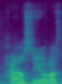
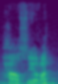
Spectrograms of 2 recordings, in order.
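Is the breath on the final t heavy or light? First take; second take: heavy; light. First: The final t has a long hissing breath. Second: The final t has a short, light breath. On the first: The speaker calls it wrong. "itu uh, Hamas yang berlebihan. Maka dia akan jadi seolah-olah huruf sin" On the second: The speaker calls it right. "Ha, macam tu"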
